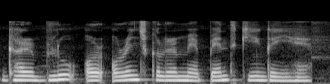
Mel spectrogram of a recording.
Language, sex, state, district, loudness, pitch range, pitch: Hindi, female, Arunachal Pradesh, Lower Dibang Valley, -13 LUFS, 185-200 Hz, 190 Hz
